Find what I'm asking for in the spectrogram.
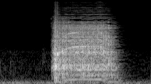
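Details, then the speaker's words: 1984 Honda Spree two-stroke scooter stored about 30 years in a shed, starter tried with the parking brake on: brief high whir under a second with no cranking beat; starter spins without engaging, owner suspects the Bendix isn't jumping out. "it's like the like sounds like the bendex isn't jumping out hit that a little Lube too"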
